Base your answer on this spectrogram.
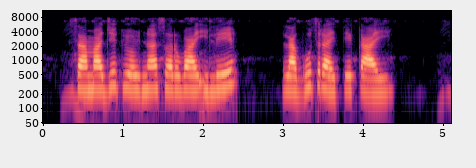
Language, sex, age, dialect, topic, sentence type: Marathi, female, 18-24, Varhadi, banking, question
